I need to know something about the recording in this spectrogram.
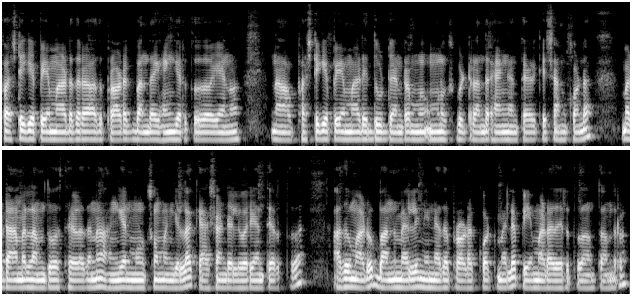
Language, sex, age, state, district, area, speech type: Kannada, male, 30-45, Karnataka, Gulbarga, rural, spontaneous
